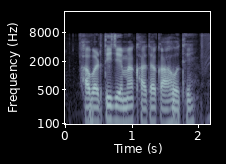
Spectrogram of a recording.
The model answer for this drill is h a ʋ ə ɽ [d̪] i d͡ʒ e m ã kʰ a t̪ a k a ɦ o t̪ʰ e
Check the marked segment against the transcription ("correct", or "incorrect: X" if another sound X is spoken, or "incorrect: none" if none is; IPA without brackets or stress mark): incorrect: t̪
